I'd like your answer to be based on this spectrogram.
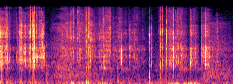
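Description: Long nails tap and scratch the sides of a small, hollow, hand-sized purple plastic Halloween lantern with a witch cutout, held close to the mic. The clip is a quick run of bright, hollow plastic clicks mixed with thin, high scratching, each tap dying away almost at once. There is very little low end.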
